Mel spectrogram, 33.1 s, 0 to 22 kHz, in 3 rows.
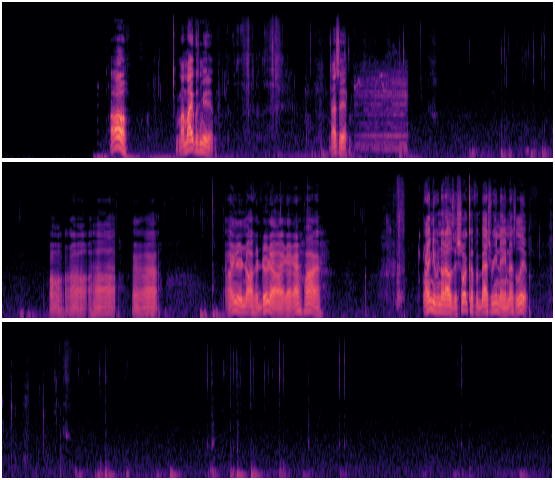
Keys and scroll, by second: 6.9 typing, 7.9 typing, 10.0 super+s, 10.8 ctrl+shift+r, 15.2 ctrl+shift+r, 24.1 alt+super+b, 26.6 BackSpace, 26.7 BackSpace, 27.0 BackSpace, 27.6 1.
